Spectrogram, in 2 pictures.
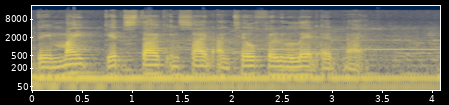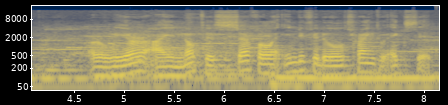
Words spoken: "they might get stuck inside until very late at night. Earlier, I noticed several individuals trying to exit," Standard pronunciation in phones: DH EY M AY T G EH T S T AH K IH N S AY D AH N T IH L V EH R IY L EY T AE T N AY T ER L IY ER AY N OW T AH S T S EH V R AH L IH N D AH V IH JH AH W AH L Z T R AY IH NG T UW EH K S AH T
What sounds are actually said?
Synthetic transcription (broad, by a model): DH EY M AY T G EH T S T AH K IH N S AY D AH N T IH L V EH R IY L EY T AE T N AY T ER L IY ER AY N OW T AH S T S EH V R AH L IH N D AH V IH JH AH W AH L T R AY IH NG T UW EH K S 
